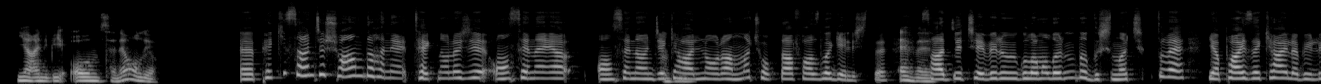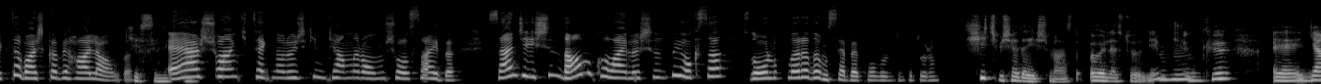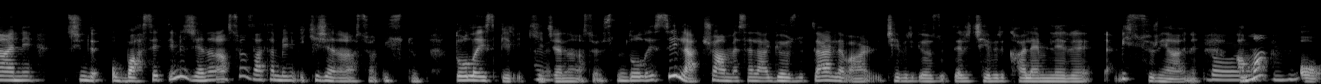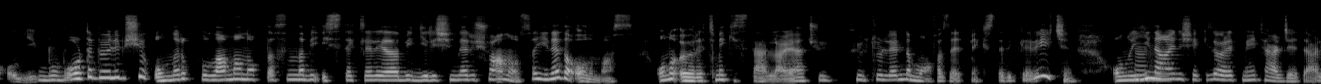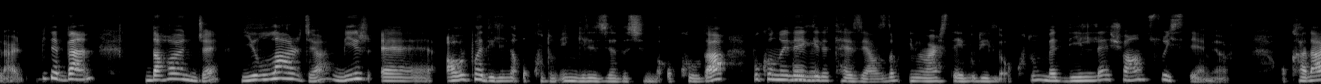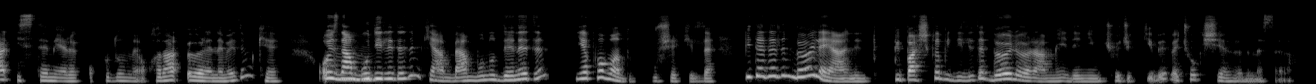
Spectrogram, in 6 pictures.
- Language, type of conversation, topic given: Turkish, podcast, Dil bilmeden nasıl iletişim kurabiliriz?
- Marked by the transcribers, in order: other background noise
